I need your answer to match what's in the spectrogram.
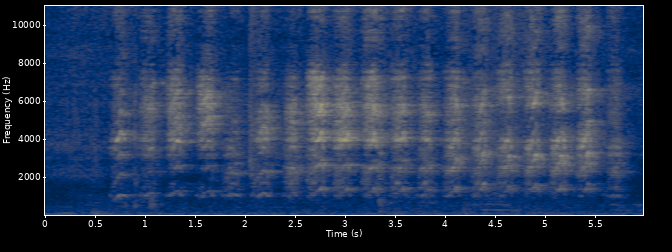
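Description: Asian Glossy Starling giving rasping, grating calls, several each second, with many tones stacked into a harsh, noisy texture over a low background rumble.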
